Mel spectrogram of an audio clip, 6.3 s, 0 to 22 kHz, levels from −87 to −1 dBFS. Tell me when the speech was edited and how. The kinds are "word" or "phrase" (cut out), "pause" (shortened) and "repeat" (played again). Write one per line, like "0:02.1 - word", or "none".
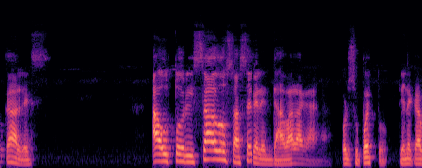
0:03.8 - word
